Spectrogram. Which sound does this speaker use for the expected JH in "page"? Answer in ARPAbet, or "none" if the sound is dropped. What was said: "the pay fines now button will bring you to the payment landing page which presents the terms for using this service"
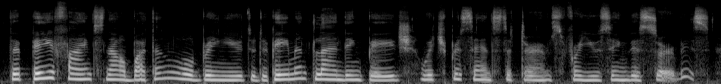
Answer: JH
